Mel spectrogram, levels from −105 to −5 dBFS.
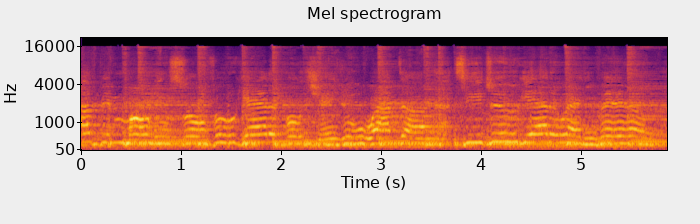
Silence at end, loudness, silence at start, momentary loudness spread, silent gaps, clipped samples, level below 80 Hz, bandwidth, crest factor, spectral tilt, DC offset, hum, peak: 0 s; -19 LUFS; 0 s; 5 LU; none; under 0.1%; -52 dBFS; 17 kHz; 14 dB; -5 dB/octave; under 0.1%; none; -4 dBFS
